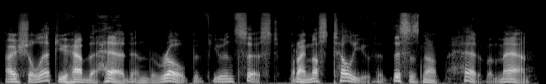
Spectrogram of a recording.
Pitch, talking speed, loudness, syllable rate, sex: 115 Hz, 295 wpm, -21 LUFS, 5.4 syllables/s, male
